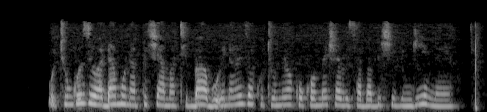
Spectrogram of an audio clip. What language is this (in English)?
Swahili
